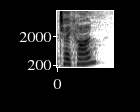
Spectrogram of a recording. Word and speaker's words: Qigong: So you said iron shirt qigong.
